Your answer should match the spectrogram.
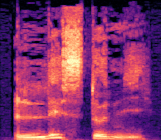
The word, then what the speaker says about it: Estonie: L'Estonie, final E, not pronounced.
